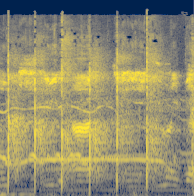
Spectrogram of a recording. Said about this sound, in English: Yeah, hit the claps. Man got a promotion.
